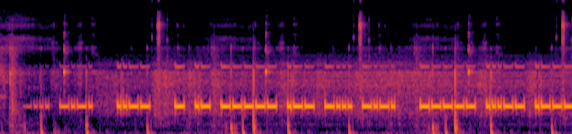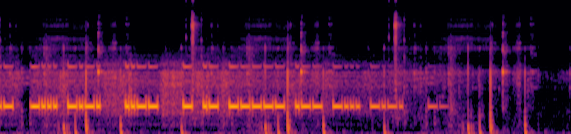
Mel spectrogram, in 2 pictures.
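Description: Electronic beeping in the style of Morse code: one steady mid-pitched tone keyed on and off in quick short and longer beeps, with faint clicks underneath. The beeping stops shortly before the end.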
